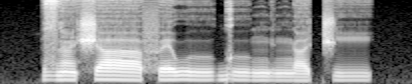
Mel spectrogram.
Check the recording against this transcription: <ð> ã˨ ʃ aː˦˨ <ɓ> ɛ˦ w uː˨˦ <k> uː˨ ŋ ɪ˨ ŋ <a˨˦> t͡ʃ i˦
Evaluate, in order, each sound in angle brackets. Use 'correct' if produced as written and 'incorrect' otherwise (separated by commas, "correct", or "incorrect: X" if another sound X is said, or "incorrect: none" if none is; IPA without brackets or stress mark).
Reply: incorrect: z, incorrect: f, incorrect: ɡ, correct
